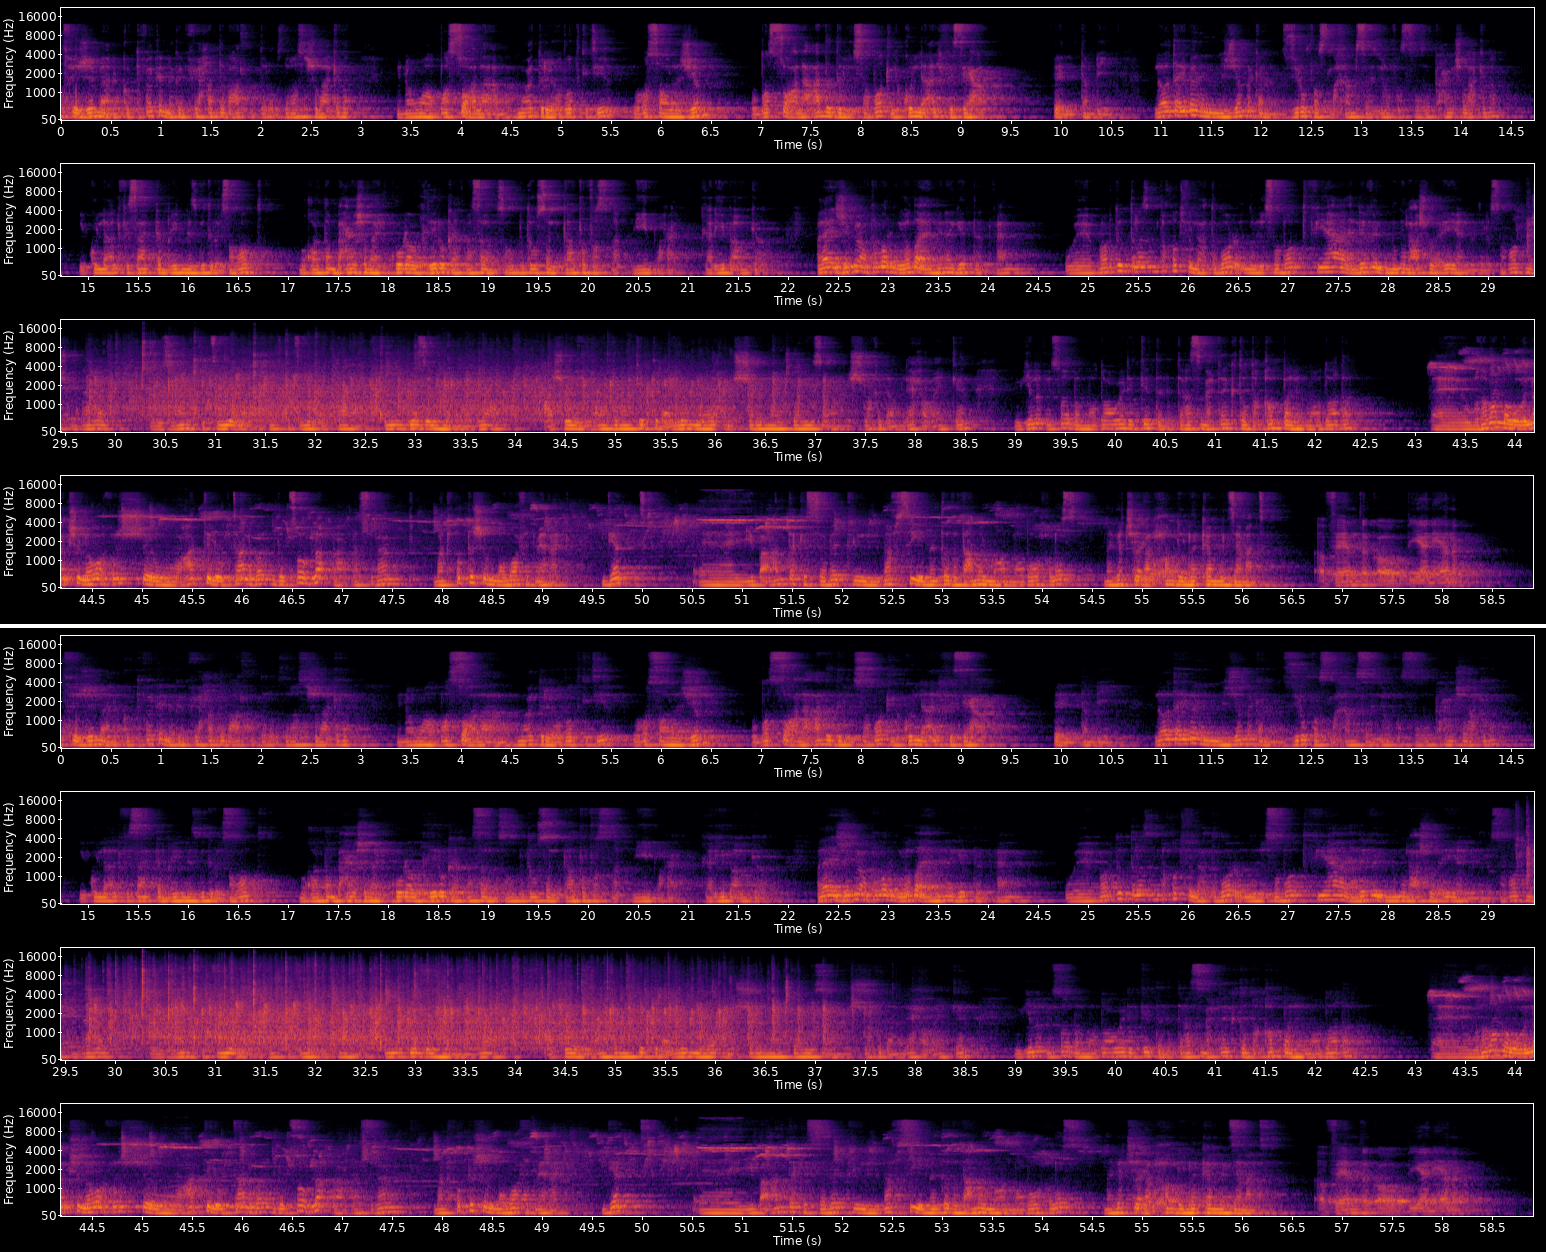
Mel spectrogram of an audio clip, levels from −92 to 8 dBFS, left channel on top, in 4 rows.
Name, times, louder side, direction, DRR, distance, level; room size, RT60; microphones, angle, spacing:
voice 1, 0.0-3.0 3.4-6.5 6.9-9.3 9.9-10.5 10.9-14.4 14.9-16.7 17.1-21.9 22.3-24.4 24.8-30.0 30.3-34.0 34.3-38.7 39.0-42.4 43.2-47.6 47.9-49.2 49.6-49.9 50.5-54.4 54.6-56.2, left 1 dB, 55° left, 4 dB, 0.9 m, -27 dB
Crowd, 29.2-38.1, right 5 dB, 60° right, 0.9 m, -35 dB
sound 1, 43.1-54.7, right 1 dB, 10° right, 1.8 m, -43 dB
voice 2, 54.9-55.5 56.7-58.1, equal, 30° left, 1 dB, 2.2 m, -33 dB
17.0 x 11.5 x 6.4 m, 1.1 s
head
